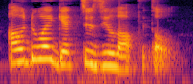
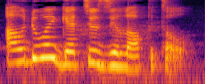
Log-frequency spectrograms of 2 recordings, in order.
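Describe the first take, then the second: First: The H sounds are dropped, French-style. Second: The H sounds are dropped, French-style.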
